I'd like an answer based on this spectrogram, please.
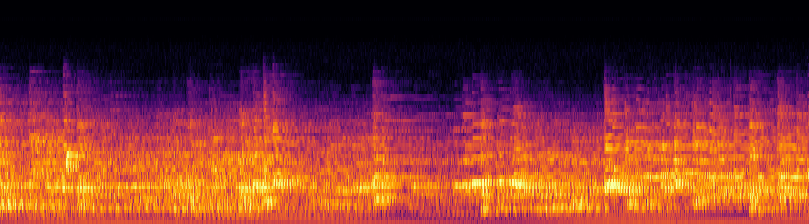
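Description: Solo grand piano playing a dense contemporary piece: many overlapping notes with frequent sharp attacks, sounding fast and busy across the keyboard.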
